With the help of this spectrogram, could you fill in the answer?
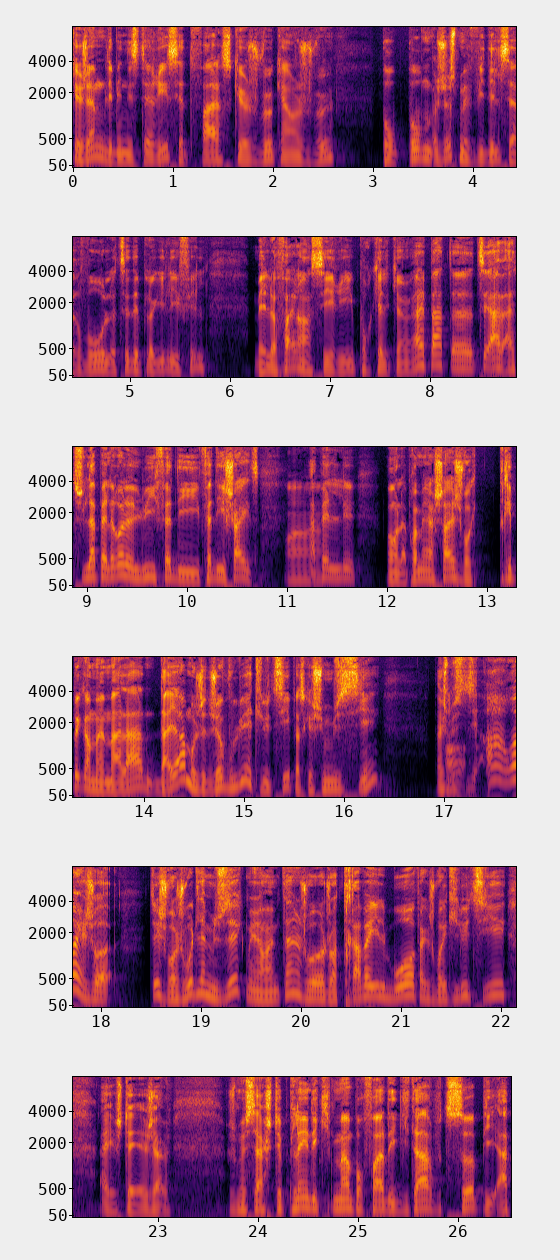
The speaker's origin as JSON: {"language": "French", "town": "Shawinigan", "region": "Quebec", "country": "Canada", "said": "Moi, je suis de Shawinigan, mais j'avais commencé à travailler à Montréal après l'école de l'humour."}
